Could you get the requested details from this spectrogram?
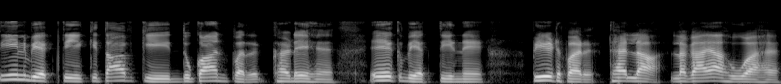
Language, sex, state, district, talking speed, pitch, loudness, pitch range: Hindi, male, Uttar Pradesh, Jyotiba Phule Nagar, 130 wpm, 145 Hz, -17 LUFS, 130-165 Hz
